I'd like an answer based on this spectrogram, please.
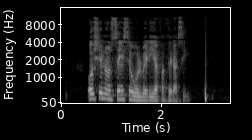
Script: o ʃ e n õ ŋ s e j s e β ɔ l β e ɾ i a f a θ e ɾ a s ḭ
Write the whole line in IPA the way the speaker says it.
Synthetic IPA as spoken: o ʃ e n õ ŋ s e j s e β o l β e ɾ i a f a θ e ɾ a s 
